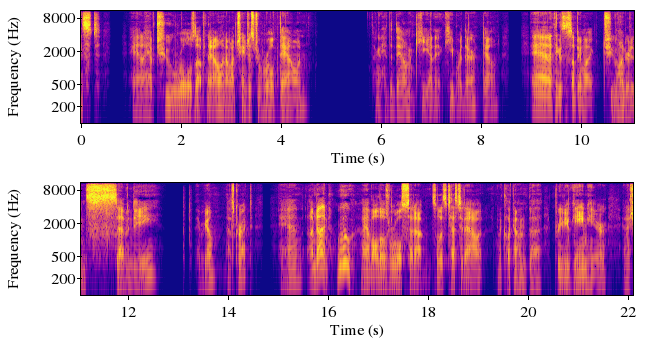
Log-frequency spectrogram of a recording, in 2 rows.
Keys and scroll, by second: 5.6 shift+BackSpace, 7.0 Down.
